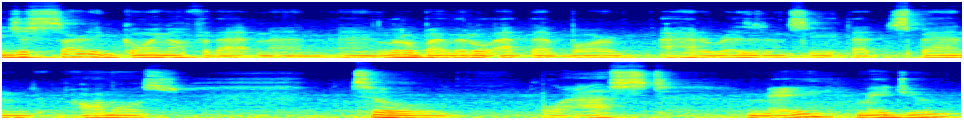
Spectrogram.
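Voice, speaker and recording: In a quiet recording with audible room echo, a man of medium pitch talks at a moderate pace with fairly even intonation and long, frequent pauses. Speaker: DJ and vlogger. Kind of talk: casual vlog monologue. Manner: quiet, hushed. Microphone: GoPro camera audio, may sound poor.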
